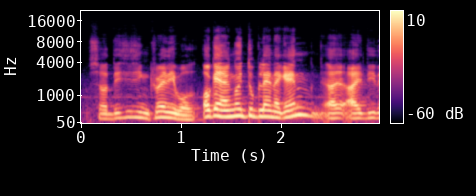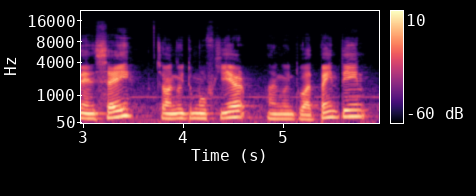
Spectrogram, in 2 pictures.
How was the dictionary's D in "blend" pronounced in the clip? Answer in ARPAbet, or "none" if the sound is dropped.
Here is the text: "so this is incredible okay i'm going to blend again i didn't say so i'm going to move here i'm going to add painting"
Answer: none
